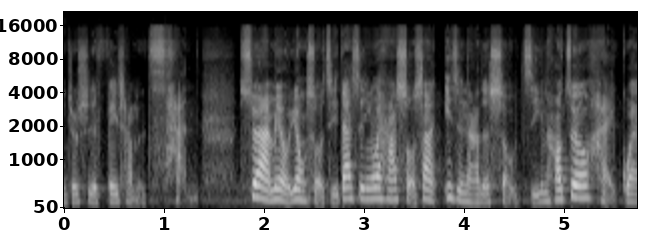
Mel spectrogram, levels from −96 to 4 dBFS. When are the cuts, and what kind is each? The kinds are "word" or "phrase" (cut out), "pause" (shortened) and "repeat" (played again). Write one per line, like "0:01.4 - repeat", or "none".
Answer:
0:01.7 - pause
